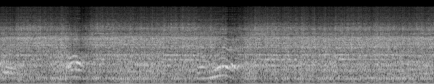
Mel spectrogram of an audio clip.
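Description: Electric stand mixer whirring steadily in a home kitchen while beating meatloaf ingredients, its motor a constant busy drone with a couple of brief pitch swoops as speed shifts, running continuously with no pauses.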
